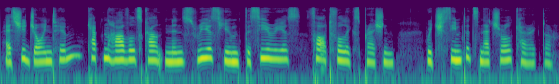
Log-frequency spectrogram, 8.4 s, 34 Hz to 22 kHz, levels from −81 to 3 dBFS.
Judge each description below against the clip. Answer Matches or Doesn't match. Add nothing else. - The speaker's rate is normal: Doesn't match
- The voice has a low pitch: Doesn't match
